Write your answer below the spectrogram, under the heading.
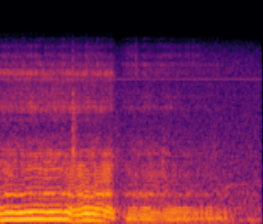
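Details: Sleeping Weimaraner giving a deep, buzzy snore that lasts about a second and a half, then fades into quieter, rough breathing.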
